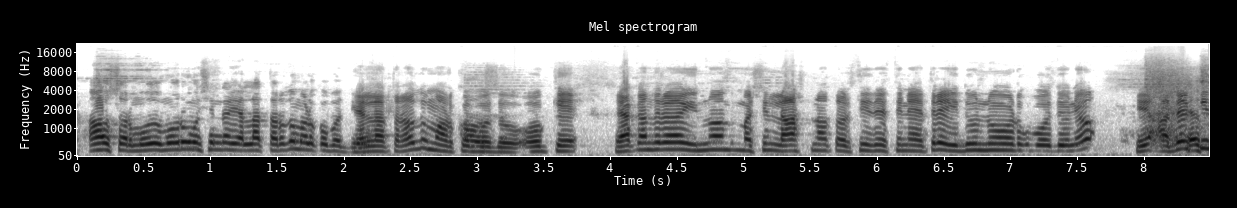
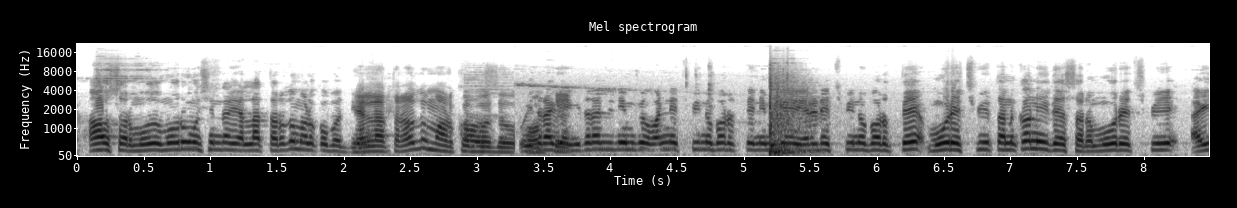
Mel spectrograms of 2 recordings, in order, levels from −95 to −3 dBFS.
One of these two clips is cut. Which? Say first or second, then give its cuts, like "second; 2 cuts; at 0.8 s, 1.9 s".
second; 1 cut; at 3.3 s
